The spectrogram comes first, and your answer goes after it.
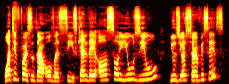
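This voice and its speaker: A woman's voice: on the high side, normal speed. A woman hosting a faith-based radio show in a conversational interview style.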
